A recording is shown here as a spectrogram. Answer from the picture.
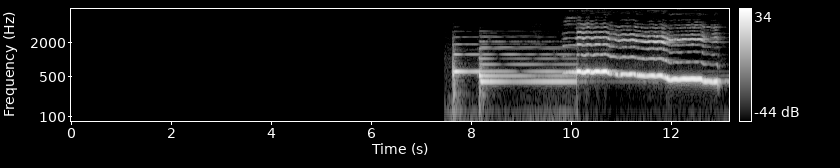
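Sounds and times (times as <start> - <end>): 
person singing legato and staccato ascending to high G: 9.8 - 13.1.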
